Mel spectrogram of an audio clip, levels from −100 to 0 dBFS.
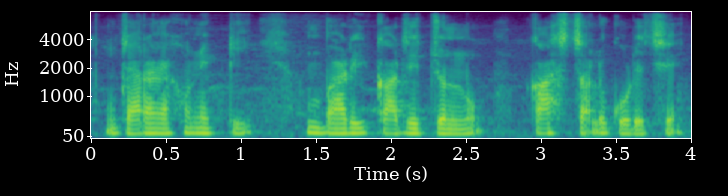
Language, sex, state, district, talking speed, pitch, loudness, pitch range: Bengali, male, West Bengal, Cooch Behar, 135 wpm, 120 Hz, -16 LUFS, 115-125 Hz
